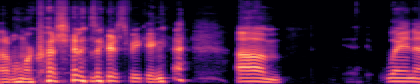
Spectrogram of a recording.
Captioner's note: laughs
